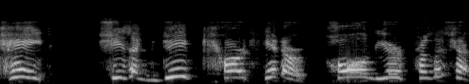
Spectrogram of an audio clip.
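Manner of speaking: play-acted screaming, very high. Retelling how she turned around on a teammate after losing a point, reenacting a scream. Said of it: "turned around and s- s- screamed at her".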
